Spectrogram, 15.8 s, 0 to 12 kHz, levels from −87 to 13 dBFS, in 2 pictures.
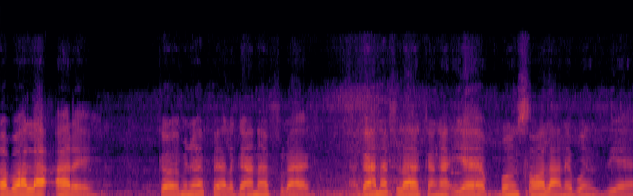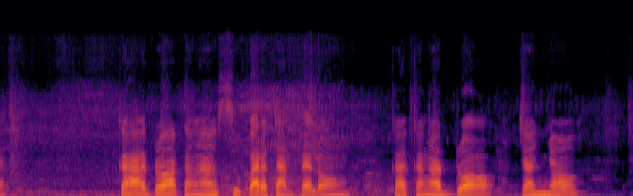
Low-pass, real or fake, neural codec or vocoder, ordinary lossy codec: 9.9 kHz; fake; vocoder, 22.05 kHz, 80 mel bands, WaveNeXt; MP3, 96 kbps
